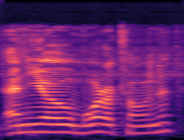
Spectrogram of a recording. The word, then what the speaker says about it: Ennio Morricone: okay I know his name I think you pronounce it Ennio Morricone legendary film composer I ate it this week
